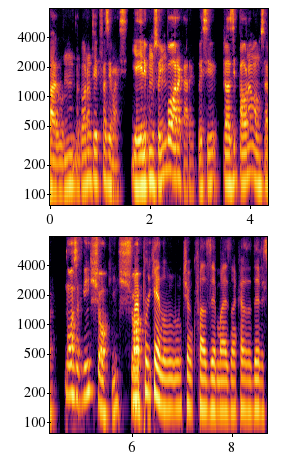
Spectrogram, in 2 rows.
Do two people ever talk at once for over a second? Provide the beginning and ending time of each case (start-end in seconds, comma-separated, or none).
none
